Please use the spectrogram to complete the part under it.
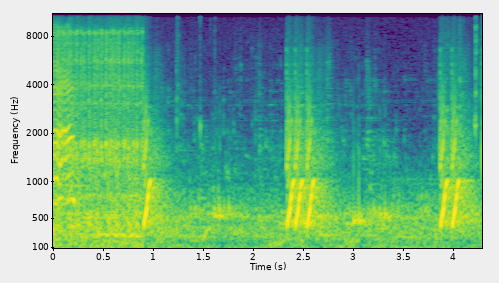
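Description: Short electronic menu blips sound a few times.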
